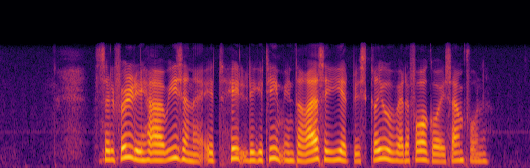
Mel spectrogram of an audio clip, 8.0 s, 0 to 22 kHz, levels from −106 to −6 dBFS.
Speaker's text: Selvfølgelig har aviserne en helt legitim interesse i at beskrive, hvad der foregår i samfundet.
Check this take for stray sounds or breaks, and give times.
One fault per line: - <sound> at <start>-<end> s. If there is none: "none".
none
